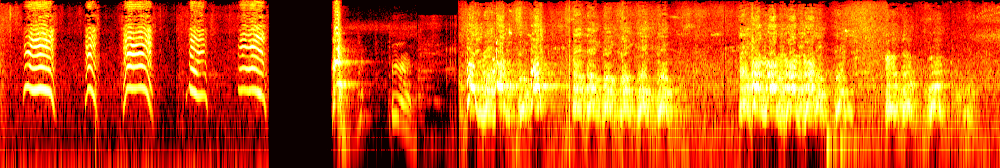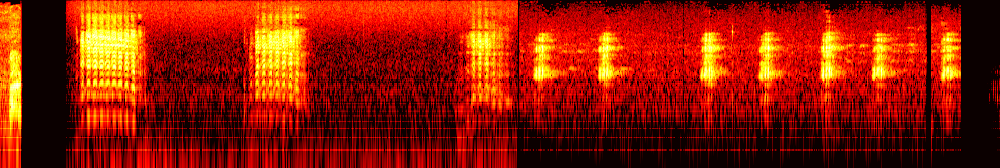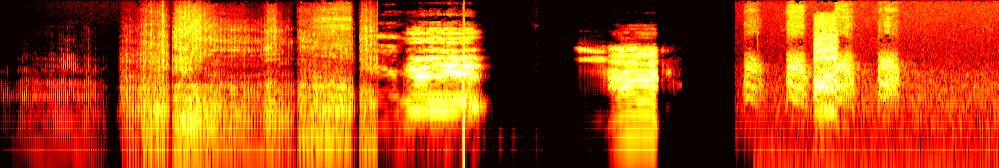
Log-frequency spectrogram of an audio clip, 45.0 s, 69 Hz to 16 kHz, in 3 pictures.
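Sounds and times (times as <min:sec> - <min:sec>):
animal calls: 0:41.2 - 0:43.6.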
